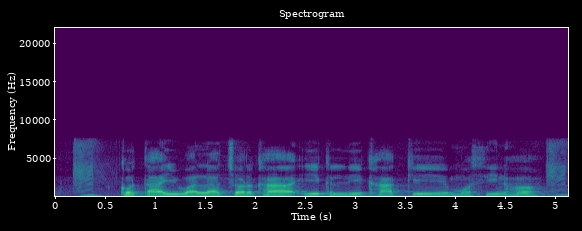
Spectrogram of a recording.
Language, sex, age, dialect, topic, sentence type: Bhojpuri, male, 18-24, Southern / Standard, agriculture, statement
